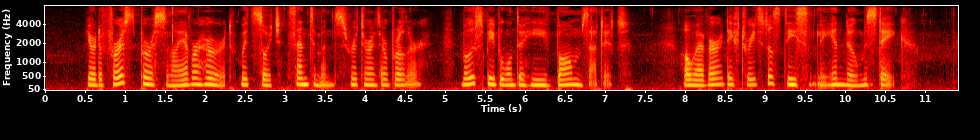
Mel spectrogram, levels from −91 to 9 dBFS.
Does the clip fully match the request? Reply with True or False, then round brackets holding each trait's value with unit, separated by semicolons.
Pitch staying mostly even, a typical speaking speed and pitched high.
True (1.9 semitones; 150 wpm; 200 Hz)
